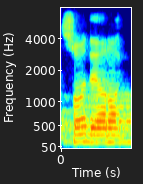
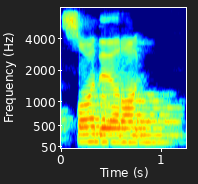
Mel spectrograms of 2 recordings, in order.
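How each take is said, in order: First: The final k is held without a breath release. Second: The final k is released with audible breath. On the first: The speaker calls it wrong. "Ini kita nggak lepas nggak nggak akan ada" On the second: The speaker calls it right. "Harusnya gimana dilepas?"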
